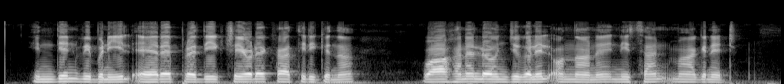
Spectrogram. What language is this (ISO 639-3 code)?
mal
